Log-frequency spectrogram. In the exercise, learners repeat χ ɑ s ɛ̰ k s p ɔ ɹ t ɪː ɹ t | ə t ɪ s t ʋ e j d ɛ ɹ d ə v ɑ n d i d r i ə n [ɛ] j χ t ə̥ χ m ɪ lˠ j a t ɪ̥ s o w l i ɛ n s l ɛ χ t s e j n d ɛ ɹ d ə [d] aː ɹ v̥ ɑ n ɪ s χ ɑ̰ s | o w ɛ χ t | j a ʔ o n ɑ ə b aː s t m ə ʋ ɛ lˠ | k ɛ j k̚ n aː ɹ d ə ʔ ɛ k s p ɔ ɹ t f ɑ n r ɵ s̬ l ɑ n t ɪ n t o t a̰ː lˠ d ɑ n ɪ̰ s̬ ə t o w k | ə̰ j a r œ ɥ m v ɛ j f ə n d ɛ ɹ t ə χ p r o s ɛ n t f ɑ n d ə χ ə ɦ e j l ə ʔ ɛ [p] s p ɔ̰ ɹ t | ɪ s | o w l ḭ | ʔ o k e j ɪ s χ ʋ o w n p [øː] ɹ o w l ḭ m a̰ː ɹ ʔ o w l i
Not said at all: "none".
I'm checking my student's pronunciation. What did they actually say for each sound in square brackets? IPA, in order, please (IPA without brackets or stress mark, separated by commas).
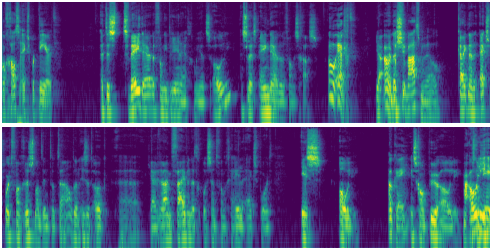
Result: e, d, k, yː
